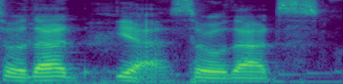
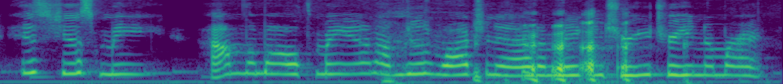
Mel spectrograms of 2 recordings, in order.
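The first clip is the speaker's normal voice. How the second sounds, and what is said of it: Silly South Park-like cartoon voice. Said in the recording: “I would do this stupid voice. ... Why do you sound like a South Park character? ... That's what Mothman sounds like.”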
